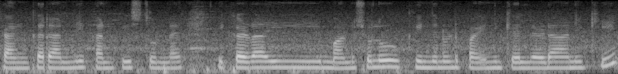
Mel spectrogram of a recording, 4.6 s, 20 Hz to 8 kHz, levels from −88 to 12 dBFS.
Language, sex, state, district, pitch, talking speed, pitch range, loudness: Telugu, female, Andhra Pradesh, Anantapur, 200 Hz, 155 wpm, 195-205 Hz, -17 LUFS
